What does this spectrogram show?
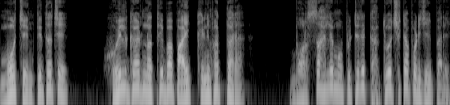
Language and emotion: Odia, fearful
